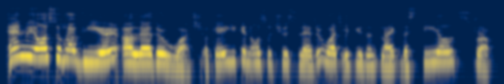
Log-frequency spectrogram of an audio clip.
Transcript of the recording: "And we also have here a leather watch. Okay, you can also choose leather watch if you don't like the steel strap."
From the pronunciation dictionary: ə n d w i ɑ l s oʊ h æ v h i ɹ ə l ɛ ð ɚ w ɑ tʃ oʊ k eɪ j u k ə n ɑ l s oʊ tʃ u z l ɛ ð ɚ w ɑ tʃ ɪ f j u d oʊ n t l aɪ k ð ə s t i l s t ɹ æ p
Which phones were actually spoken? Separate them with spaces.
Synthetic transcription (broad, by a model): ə n d w i ɑ l s oʊ h æ v h i ɹ ə l ɛ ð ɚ w ɑ tʃ oʊ k eɪ j u k ə n ɑ l s oʊ tʃ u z l ɛ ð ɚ w ɑ tʃ ɪ f j u d oʊ n t l aɪ k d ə s t i l s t ɹ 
